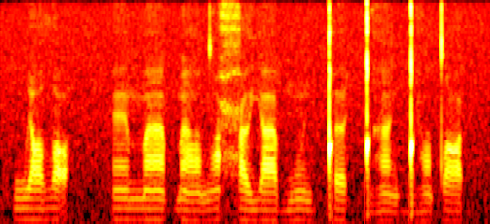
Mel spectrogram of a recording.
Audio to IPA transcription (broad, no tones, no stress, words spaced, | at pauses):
wiðˤə | ɛ̃mã ɓãdˤə̃ ħəja bũdǃɜ ɡ͡ǃã ɡ͡ǃɛ̃tˤu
